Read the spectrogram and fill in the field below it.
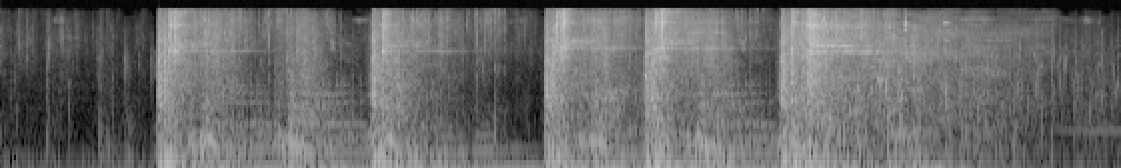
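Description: Heavy punches smash into a crystal block with crashing bursts.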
